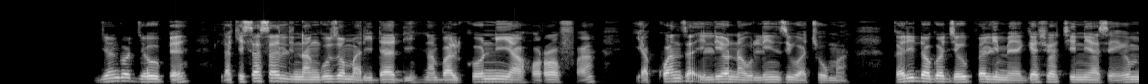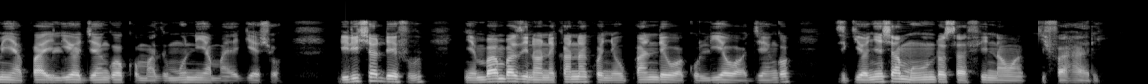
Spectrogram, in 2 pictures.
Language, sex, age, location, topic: Swahili, male, 25-35, Nairobi, finance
